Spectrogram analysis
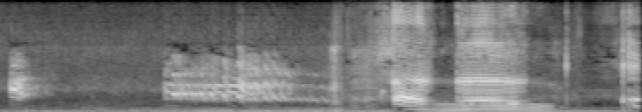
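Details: Domestic cat producing strange, funny noises: a short nasal note, a strained buzzy harmonic cry, then a long wavering meow that rises and falls with rich harmonics, over a faint background hum.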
